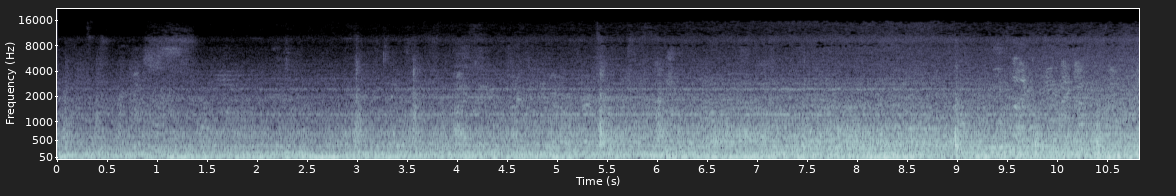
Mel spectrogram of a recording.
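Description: New Jersey Transit Arrow III electric multiple-unit train arriving at the platform, a steady low rumble growing slowly louder as it draws close and runs past, with a few scattered clicks.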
